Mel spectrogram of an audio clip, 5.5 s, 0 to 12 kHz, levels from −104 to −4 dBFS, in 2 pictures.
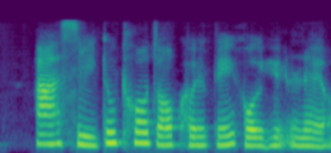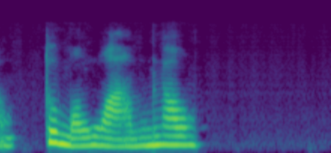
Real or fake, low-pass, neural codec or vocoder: fake; 7.2 kHz; codec, 16 kHz, 1 kbps, FreqCodec, larger model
